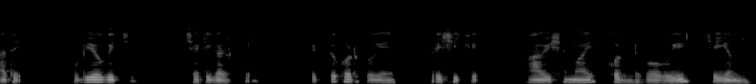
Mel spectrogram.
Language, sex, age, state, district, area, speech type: Malayalam, male, 18-30, Kerala, Kannur, rural, spontaneous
